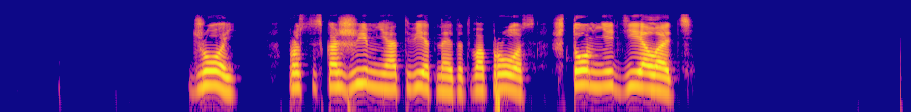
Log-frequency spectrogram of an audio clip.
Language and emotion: Russian, angry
